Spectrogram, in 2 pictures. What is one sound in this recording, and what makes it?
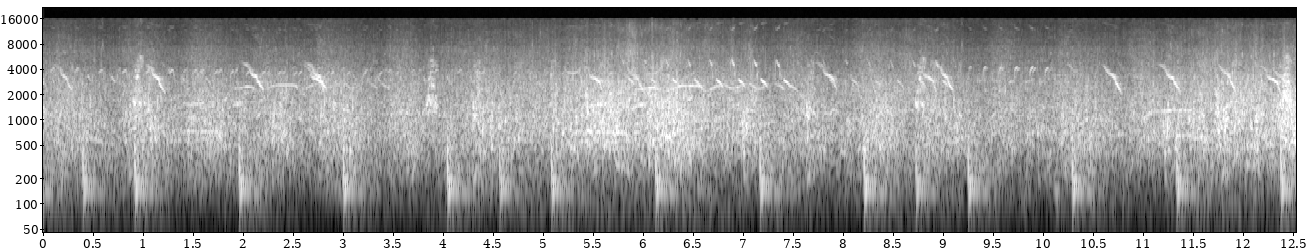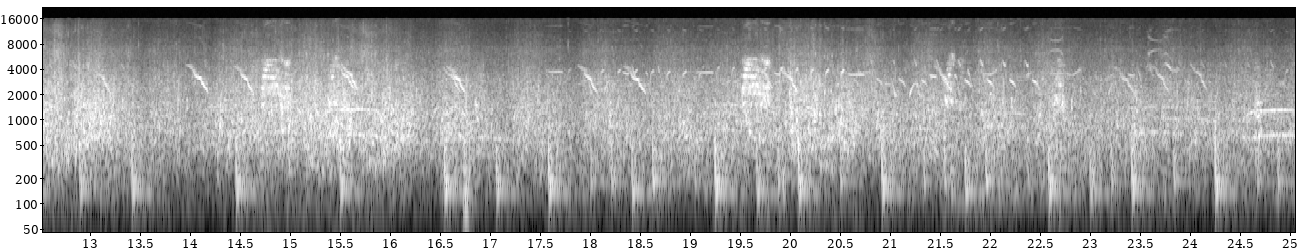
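Paddles splash rhythmically through water in quick, even strokes.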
